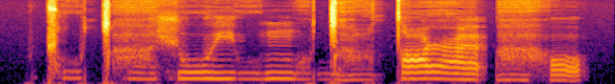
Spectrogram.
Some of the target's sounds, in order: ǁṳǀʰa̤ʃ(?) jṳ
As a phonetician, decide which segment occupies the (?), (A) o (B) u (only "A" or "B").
B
